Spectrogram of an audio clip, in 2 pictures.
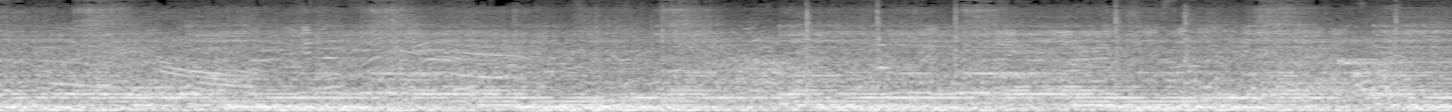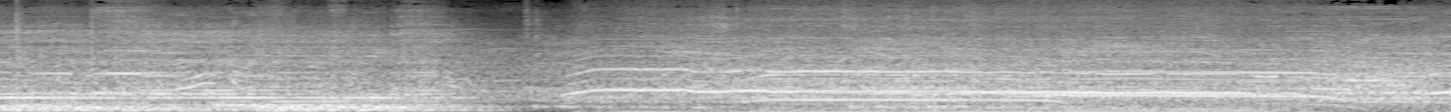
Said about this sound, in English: The penalties have just been announced. And as you can hear, the audience is not happy. They don't agree.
